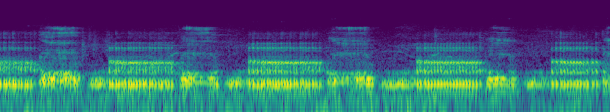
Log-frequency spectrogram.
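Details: Loud koala bellow recorded at a wildlife park in Port Douglas, Australia. Deep, rhythmic, pig- or cow-like grunting alternates between rough rasping inhales and buzzing droned exhales, repeating about every second without pause.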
